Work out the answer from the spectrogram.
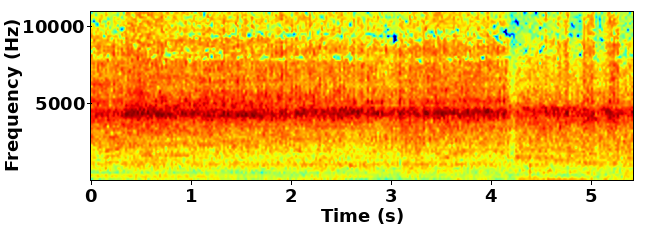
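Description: Several demolition derby cars' engines running hard and revving as the cars push against each other; one engine's pitch rises about three and a half seconds in.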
